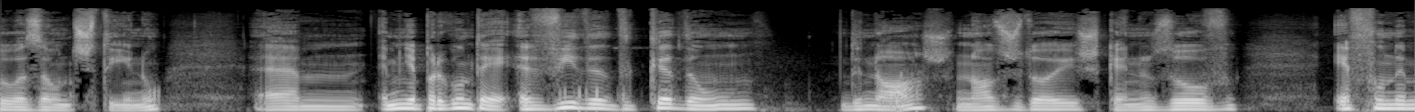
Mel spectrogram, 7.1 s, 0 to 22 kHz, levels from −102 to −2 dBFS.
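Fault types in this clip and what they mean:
DAB burbling: weak reception lets residual bit errors slip past error correction into the MP2 stream, so corrupted samples add short noise blips in single sub-bands and corrupted scale factors make individual sub-bands leap in level for up to a frame. Here the speech picks up burbling in three bursts: 0.74 to 0.96 s after "a um", 2.75 to 3.29 s after "minha pergunta é a", and 4.40 to 4.72 s before "nós dois quem nos". This fits a bit error rate of a few tenths of a percent.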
